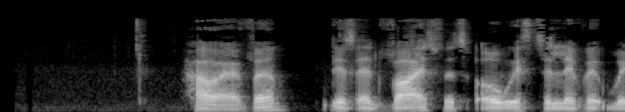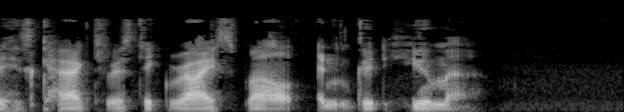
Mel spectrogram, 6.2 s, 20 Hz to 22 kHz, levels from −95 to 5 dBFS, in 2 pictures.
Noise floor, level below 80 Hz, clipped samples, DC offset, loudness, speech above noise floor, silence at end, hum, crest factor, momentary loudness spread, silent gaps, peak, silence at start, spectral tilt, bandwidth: -70 dBFS; -50 dBFS; under 0.1%; under 0.1%; -22 LUFS; 48 dB; 0.8 s; none; 22 dB; 9 LU; none; 0 dBFS; 0.95 s; -6 dB/octave; 11.5 kHz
